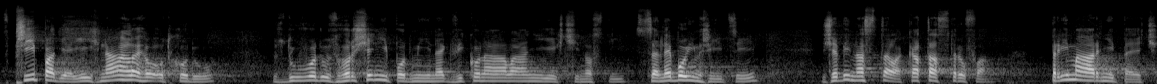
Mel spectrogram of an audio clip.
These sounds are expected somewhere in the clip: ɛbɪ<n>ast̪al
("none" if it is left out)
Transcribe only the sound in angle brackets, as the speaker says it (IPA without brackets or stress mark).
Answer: n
